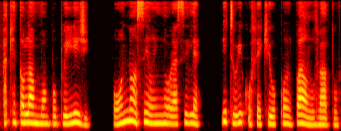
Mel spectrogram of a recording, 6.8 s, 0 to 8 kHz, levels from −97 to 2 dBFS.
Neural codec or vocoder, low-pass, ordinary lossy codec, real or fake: codec, 16 kHz, 0.5 kbps, FunCodec, trained on LibriTTS, 25 frames a second; none; none; fake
